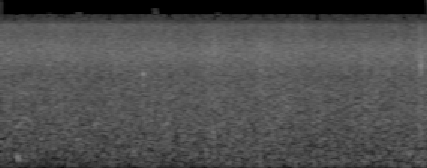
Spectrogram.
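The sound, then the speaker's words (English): A steady, continuous wash of ocean waves on a beach, an even hiss of surf at constant loudness with no distinct breaking swells and no voices. “Enjoying yourself and breathing to the sounds of the ocean.”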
